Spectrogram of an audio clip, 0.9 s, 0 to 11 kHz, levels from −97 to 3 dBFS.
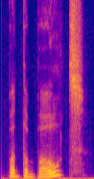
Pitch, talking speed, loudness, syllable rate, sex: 195 Hz, 190 wpm, -15 LUFS, 4.2 syllables/s, female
